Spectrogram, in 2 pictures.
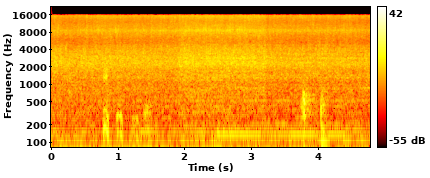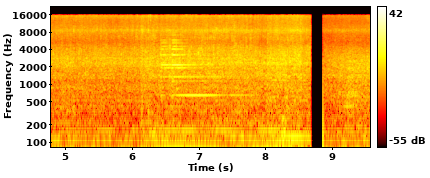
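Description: Chicken livers, onion and garlic sizzling steadily in hot oil in a frying pan, a continuous frying hiss. The sound cuts out for a moment near the end.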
